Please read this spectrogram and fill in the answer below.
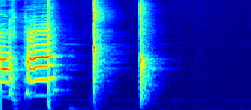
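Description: A woman's voice briefly, then two sharp hand claps about half a second apart.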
